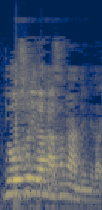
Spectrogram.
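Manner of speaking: usual speaking voice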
